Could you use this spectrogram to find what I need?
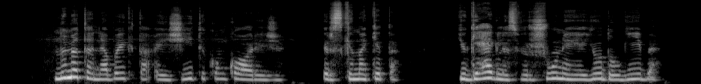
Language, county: Lithuanian, Telšiai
